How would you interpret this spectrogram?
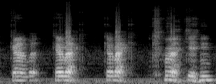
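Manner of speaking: high-pitched calling voice; high, repeated mock pleas to return; calling after someone. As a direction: call after a runaway in a high character voice. Calling after runaway cat character.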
